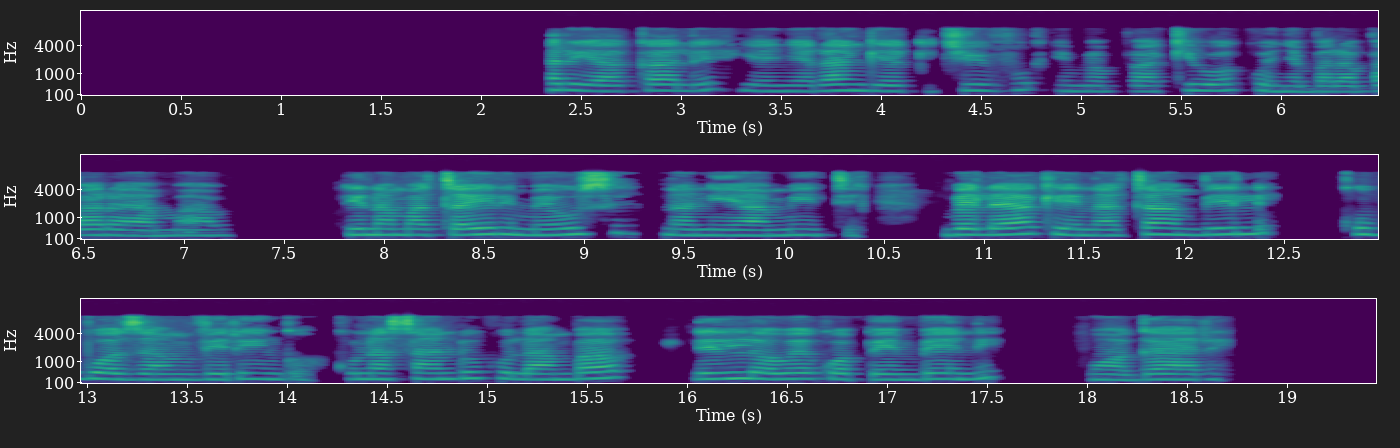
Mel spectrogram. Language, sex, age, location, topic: Swahili, female, 50+, Kisumu, finance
